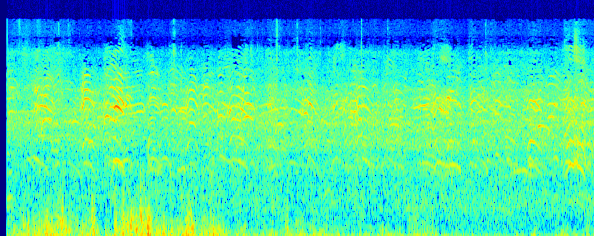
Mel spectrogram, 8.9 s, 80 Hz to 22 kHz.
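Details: A flock of gulls at Galnam Port, Samcheok, on Korea's East Sea coast in July 2021 gives overlapping, nasal, wailing and mewing calls throughout, over a low rumble of surf and wind.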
